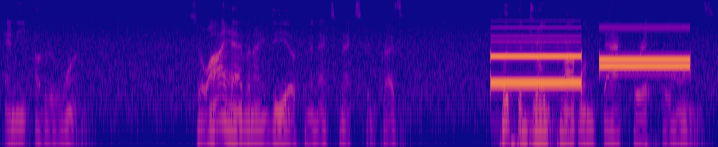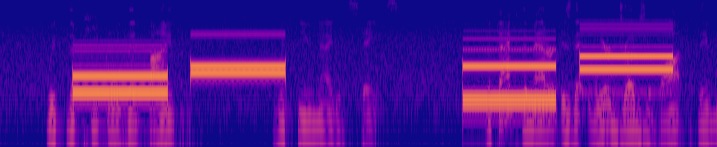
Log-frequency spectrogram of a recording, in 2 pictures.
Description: Aircraft SELCAL, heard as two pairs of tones, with speech in English. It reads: GR-MQ DJ-KM BM-LR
